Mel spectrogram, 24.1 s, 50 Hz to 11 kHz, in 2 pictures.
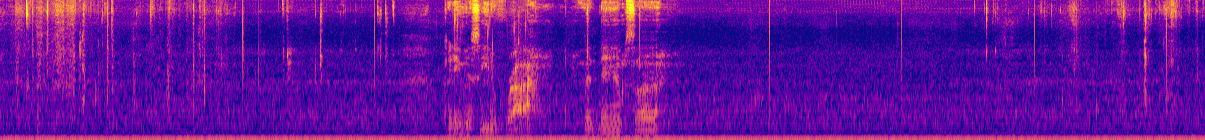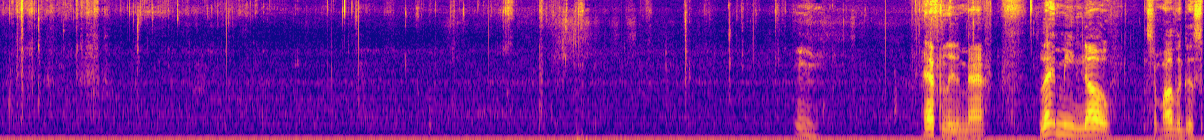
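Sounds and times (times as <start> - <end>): chewing and crunching food: 0.0 - 4.7, 9.7 - 22.4
steady low hum: 0.0 - 24.0.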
